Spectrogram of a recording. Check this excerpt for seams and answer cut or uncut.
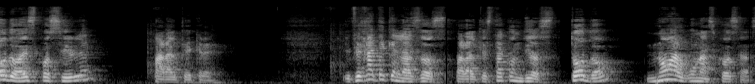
cut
